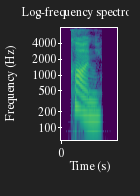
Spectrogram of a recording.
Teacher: a soft palatal N sound. If you've ever said canyon or onion, you've already made this sound.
